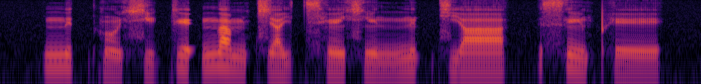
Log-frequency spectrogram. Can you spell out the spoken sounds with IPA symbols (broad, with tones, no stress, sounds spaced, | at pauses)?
n̪ i˦ t̚ k ɔ̃˨˩ ɕ i˨˩ k e˦ ʔ n̪ a˥˧ m t͡ɕ a˧ j t͡sʰ ẽ˧ ɕ ĩ˧ n n̪ ĩ˦ t̚ t͡ɕ j a˦ | s ĩ˥˧ pʰ e˧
